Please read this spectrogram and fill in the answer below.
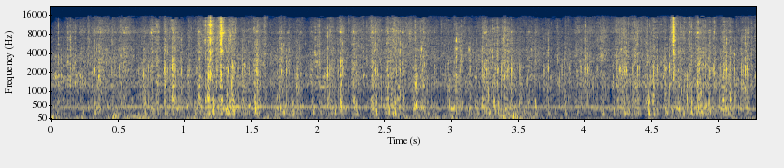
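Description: Kugoo G2 Pro electric scooter riding over rough ground: a steady motor whine with irregular knocks and rattles from the frame and wheels over the bumps.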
